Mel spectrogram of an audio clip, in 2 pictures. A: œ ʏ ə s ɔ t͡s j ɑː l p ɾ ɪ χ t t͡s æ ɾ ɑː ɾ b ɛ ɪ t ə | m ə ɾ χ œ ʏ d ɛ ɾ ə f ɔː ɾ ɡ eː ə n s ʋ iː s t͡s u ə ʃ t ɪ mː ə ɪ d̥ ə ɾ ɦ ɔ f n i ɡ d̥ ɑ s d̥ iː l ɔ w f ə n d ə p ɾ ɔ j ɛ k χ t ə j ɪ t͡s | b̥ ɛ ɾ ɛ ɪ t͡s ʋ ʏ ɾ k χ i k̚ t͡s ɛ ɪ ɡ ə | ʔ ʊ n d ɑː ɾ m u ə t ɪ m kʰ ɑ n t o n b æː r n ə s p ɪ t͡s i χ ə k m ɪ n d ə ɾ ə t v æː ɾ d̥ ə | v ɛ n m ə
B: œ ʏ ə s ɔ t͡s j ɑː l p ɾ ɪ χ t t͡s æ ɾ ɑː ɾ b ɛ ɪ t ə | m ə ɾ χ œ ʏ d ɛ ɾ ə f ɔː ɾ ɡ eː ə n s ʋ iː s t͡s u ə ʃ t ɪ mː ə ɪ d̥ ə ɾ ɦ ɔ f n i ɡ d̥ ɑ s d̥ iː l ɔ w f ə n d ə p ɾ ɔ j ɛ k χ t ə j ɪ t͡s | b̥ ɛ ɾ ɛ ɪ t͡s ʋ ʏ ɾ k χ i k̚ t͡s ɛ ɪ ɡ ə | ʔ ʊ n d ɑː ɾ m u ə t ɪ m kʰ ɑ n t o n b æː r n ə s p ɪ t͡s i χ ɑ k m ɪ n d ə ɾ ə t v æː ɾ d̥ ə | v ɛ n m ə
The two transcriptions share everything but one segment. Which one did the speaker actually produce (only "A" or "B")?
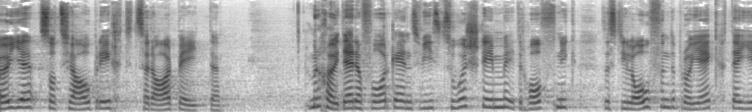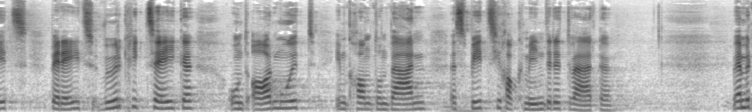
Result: B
